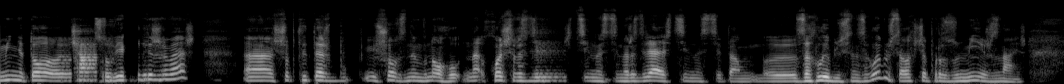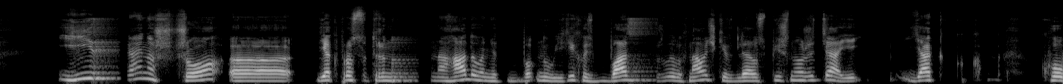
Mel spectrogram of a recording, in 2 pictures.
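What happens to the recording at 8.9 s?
At 8.9 s the speech carries on intact, with no dropout, click, distortion or other audible fault at that point.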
